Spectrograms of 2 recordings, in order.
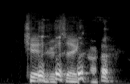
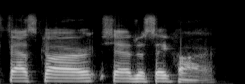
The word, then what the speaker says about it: Chandrasekhar: What about like Fast Car, Chandrasekhar? – Okay, so that one, there's a guy from Venezuela who would teach other people how to pronounce the name because he would say John drives a car, but you say it in that Venezuelan accent, and he say John drives a car.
